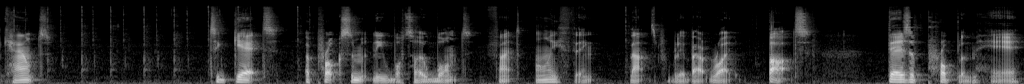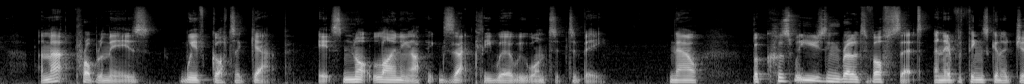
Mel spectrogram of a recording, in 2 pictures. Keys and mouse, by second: 0.1 click, 0.4 click, 0.7 click, 1.0 click, 1.4 click, 2.3 click, 14.8 shift+middle click.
